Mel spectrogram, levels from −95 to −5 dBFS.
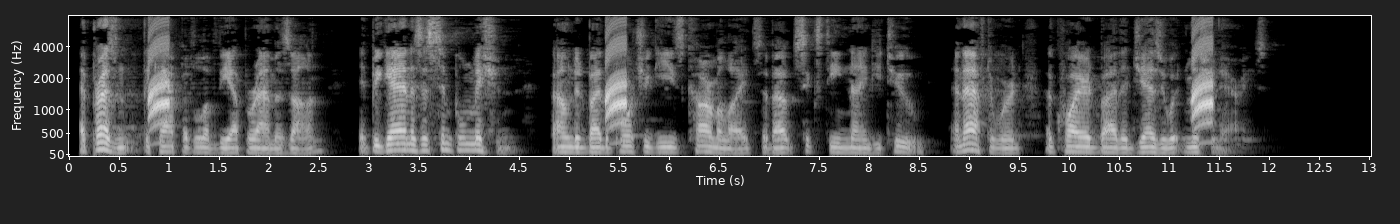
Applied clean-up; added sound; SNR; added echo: classical method WPE with log-MMSE.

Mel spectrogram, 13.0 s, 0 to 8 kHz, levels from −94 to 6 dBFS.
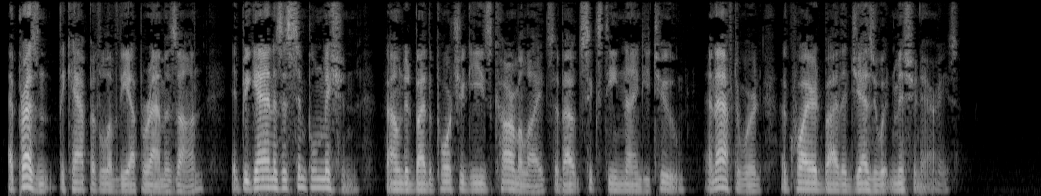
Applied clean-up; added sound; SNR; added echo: none; none; none; none.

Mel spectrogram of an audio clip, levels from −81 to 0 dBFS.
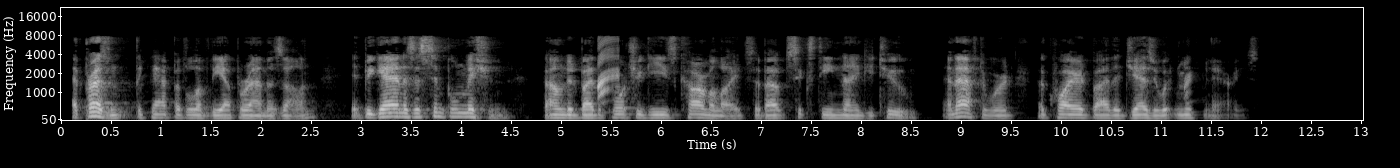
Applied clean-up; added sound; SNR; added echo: neural mask model DeepFilterNet 3.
